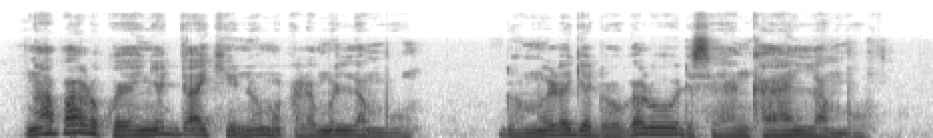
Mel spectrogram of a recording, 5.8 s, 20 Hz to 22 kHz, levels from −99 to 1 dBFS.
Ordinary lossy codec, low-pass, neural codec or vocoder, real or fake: none; 14.4 kHz; vocoder, 48 kHz, 128 mel bands, Vocos; fake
